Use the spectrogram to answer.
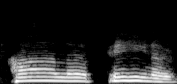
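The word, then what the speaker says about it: jalapeño: It's like, Jalapino, Ricky, the Jay is silent.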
